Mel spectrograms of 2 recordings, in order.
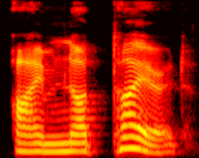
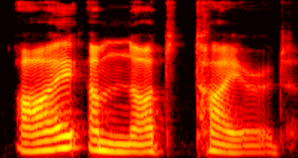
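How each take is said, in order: First: The first words are joined into a contraction. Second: Every word is said fully and separately.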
